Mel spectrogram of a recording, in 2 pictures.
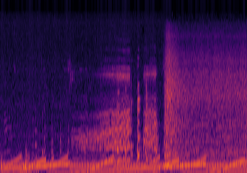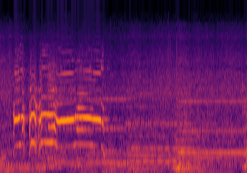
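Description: A rooster crows loudly in the middle, with chickens clucking around it, while a repetitive low mechanical rumble, like an engine revving, runs underneath throughout.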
